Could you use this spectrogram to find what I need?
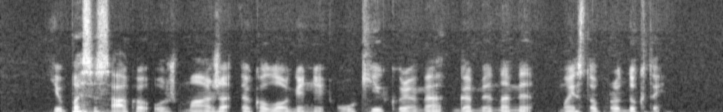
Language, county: Lithuanian, Vilnius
